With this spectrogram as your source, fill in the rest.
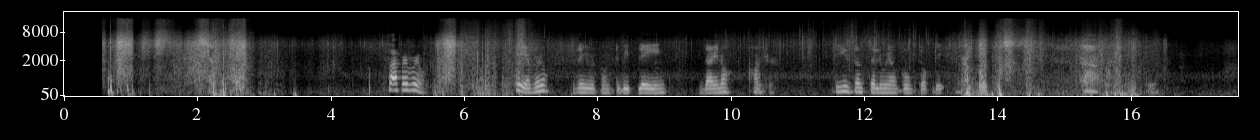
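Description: A boy talks with animation close to a phone microphone.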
